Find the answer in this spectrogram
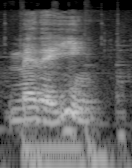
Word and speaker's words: Medellín: So for example, as opposed to saying Medellín, many people say Medellín, Medellín.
